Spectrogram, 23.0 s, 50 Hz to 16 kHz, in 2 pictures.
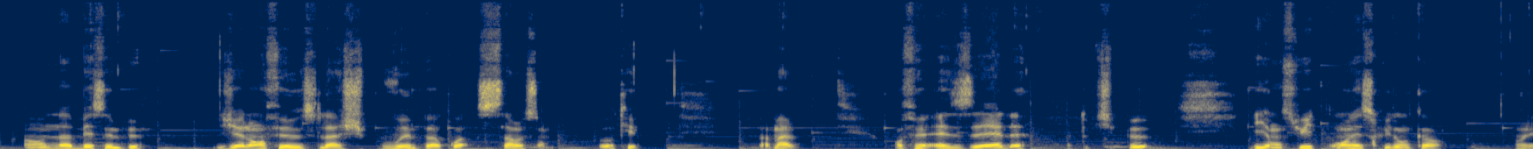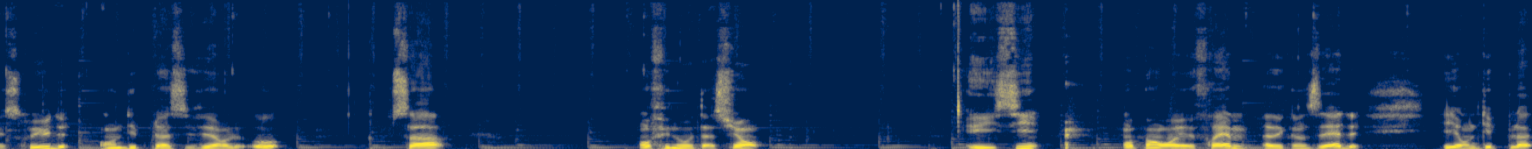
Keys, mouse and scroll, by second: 0.6 KP_Divide, 1.6-2.4 ctrl+scroll up 8, 2.4-3.5 shift+scroll up 5, 3.5-4.4 ctrl+scroll down 1, 4.4 click, 5.4 s, 6.9-7.7 scroll down 4, 8.1-8.8 scroll up 2, 8.8 e, 11.3 click, 13.1 click, 13.9 r, 15.7-16.2 scroll down 1, 16.3-17.6 scroll up 9, 17.6 right click, 17.9 z, 20.5 b, 21.1-22.9 drag.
